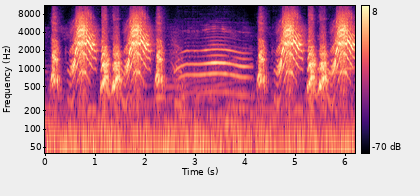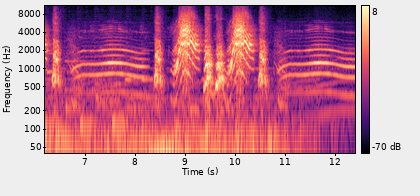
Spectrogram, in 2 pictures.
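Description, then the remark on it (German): Loud pairs of sharp barks from the dog Synkopus and hisses from the tomcat Tritonus alternate with drawn-out cat yowls. The pattern repeats three times in a steady rhythm, with no talking. “Welchen Rhythmus haben da der Hund Synkopus und der Kater Tritonus gebellt und gefaucht?”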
